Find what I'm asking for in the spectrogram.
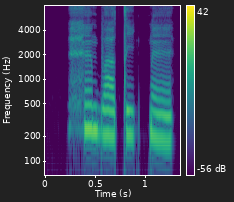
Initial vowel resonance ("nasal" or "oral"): nasal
